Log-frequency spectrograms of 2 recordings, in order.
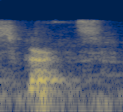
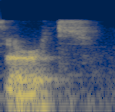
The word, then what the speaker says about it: certs: Then we have certs, sometimes mispronounced as skirts. It's certs.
